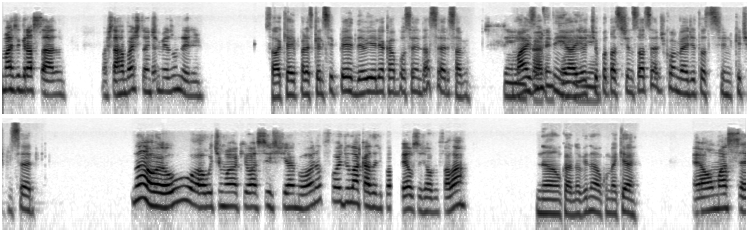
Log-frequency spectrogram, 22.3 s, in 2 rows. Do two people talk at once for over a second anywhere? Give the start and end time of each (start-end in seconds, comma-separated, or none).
7.6-9.0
